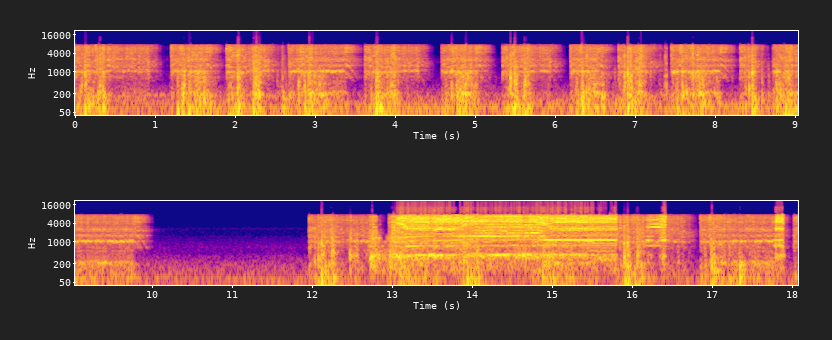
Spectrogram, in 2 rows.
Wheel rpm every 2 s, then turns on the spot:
160, 160, 130, 140, 150, 20, 140, 150, 170.
none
